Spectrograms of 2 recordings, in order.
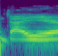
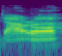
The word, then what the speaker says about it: Daire: I respect the Daire. Everyone likes to go that route because of Jair. I mean, it should be phonetically similar. It's technically Dara.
